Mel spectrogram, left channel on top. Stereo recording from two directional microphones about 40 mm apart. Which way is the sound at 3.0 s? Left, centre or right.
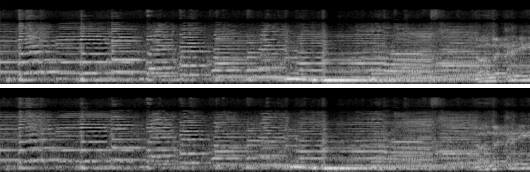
Centre.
